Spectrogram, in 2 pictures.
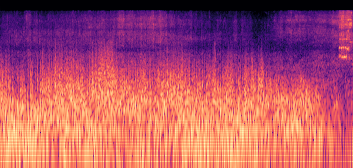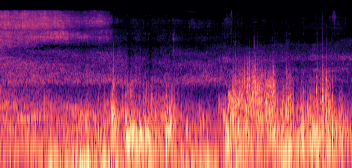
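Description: Wind buffeting a phone microphone over road traffic noise; the buffeting eases about halfway through. A brief high chirp sounds about five seconds in.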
